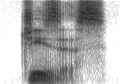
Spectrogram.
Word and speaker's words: Jesus: And honestly, it wasn't until the 17th century in English when the letter J finally acquired its distinct hard consonant sound that we arrived at the modern pronunciation, Jesus.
